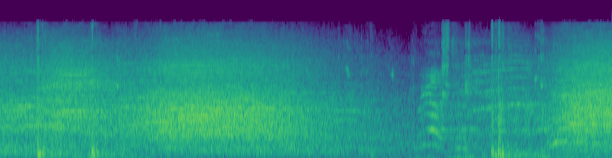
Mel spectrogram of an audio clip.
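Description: Arena crowd noise swelling and fading, with the sharp thuds of a volleyball being struck: two about half a second apart near the start and another about five seconds in. The crowd noise rises again near the end.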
